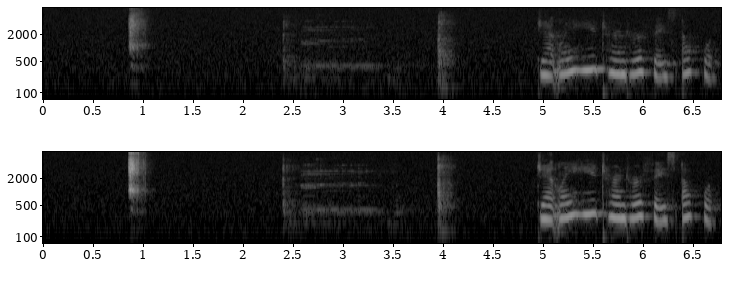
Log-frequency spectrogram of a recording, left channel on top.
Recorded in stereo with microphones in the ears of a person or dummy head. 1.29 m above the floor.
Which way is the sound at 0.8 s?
45° right (ahead or behind).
